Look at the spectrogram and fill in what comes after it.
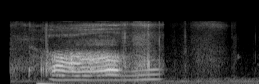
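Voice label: "cao3", Mandarin Chinese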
